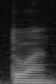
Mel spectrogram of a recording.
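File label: "duan" Mandarin Chinese, neutral tone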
